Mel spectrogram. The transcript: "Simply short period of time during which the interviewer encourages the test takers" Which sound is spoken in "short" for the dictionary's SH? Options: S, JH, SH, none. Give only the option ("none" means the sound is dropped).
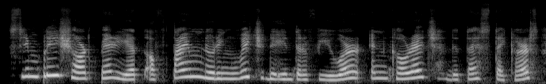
SH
